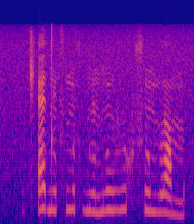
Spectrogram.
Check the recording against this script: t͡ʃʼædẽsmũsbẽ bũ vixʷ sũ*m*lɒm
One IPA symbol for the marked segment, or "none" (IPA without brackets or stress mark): m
